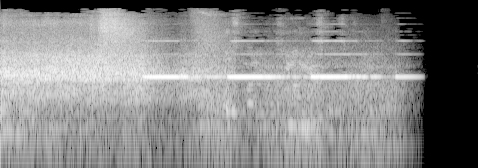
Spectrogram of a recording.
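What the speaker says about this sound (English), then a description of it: "the fire truck just pulled in" A fire truck pulls in and backs up, its reversing alarm sounding a steady high electronic beep under voices and engine rumble before cutting off abruptly.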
